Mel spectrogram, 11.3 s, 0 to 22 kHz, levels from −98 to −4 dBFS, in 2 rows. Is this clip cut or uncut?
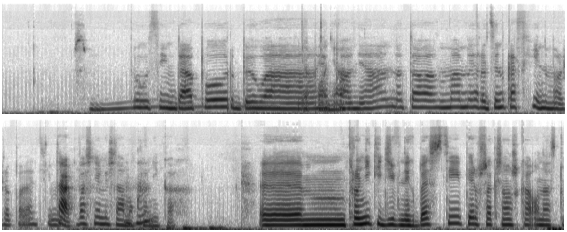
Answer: uncut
